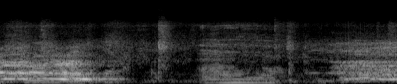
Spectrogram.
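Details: Friesian cow that has calved once and has a bull calf, on a dairy farm in Bhangura, Pabna, Bangladesh, gives one deep, arching moo lasting about a second, followed by quieter room noise and a faint brief thump.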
